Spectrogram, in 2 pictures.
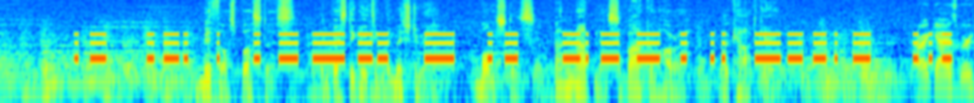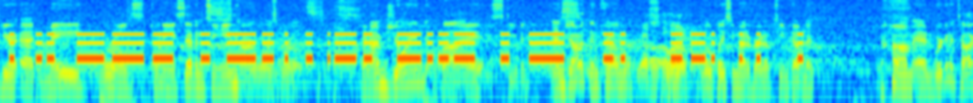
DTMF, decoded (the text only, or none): none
